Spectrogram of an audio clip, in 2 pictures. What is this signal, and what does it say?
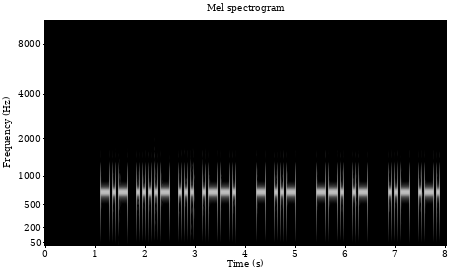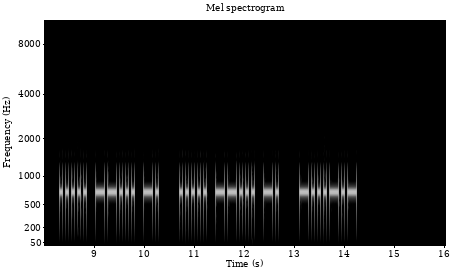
Morse code, heard as a keyed tone, about 20 wpm, 700 Hz. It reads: K4SP TU GA UR 57N 57N <BK>
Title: POTA QSO Practice - 20wpm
